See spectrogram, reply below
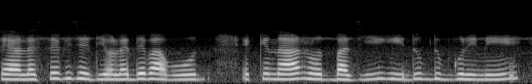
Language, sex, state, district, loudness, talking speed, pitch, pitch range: Chakma, female, Tripura, Dhalai, -16 LUFS, 135 wpm, 235 Hz, 230-255 Hz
